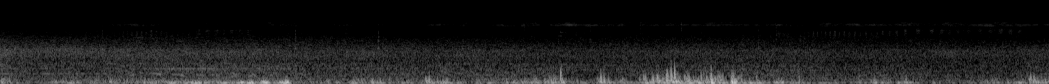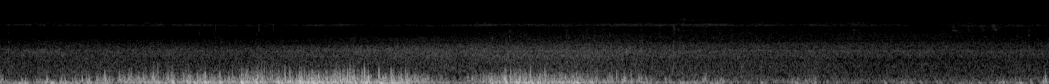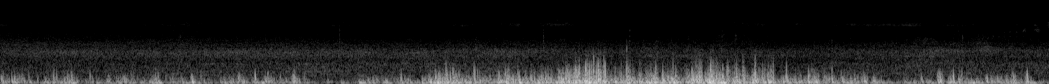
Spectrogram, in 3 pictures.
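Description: From 10.84 to 16.92 s, a doubled audio track appears. A second copy of the sound runs about 150 ms behind the first. It is full-band and only about 5 dB quieter. It has no decay and no room colour, so it reads as a hard slapback echo. The copy cuts in and out abruptly at both ends. The likely cause is a second capture through a slower path, mixed in alongside the original.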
